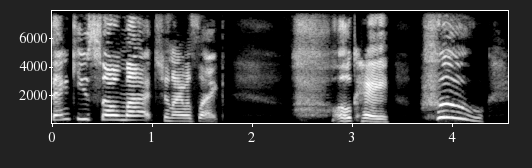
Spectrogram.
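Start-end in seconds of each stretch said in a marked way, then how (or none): 0.0-1.1 bawling, tearful, sobbing through the words. Retelling what a woman in that office said, imitating someone bawling. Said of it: "she's just like bawling".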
